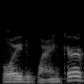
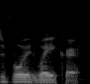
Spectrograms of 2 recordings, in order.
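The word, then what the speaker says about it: Voidwaker: Like I didn't mean to say void void wanker, but that's that's not how I p pronounce void waker, but I was excited.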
